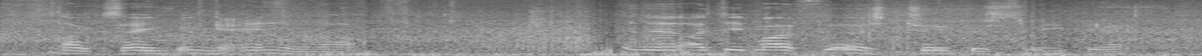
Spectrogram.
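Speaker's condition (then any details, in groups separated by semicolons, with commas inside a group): Motor neurone disease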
